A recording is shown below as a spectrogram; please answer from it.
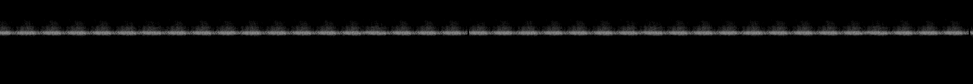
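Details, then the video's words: On a peaceful summer night, crickets in a farm meadow under the full moon keep up a shrill, even trill, beating roughly four pulses each second in an unbroken rhythm, nothing else audible. "Cricket chirping sounds for sleeping"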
